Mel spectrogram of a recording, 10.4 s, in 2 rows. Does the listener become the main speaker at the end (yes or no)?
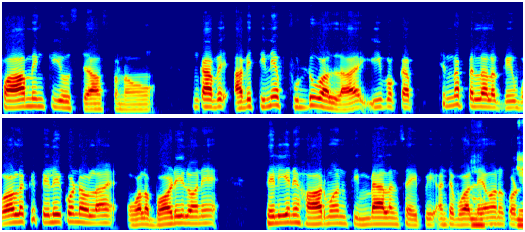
yes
